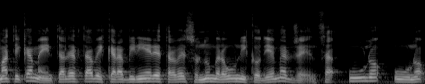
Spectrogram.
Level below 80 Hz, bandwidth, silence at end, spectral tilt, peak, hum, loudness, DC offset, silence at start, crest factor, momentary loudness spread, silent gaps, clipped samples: -64 dBFS; 13 kHz; 0 s; -6.5 dB/octave; -14 dBFS; none; -32 LUFS; under 0.1%; 0 s; 18 dB; 5 LU; none; under 0.1%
